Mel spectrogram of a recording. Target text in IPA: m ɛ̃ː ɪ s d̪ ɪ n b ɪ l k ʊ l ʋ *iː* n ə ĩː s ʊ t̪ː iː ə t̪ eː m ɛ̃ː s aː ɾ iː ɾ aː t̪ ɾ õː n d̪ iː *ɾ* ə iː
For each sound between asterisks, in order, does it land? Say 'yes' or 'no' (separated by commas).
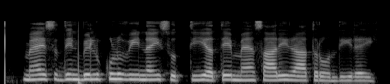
yes, yes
